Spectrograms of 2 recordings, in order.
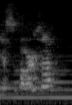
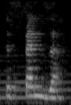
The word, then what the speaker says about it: Dispenza: So, we were gonna talk about the doctor, how do you say it, Disparza? Dispenza.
